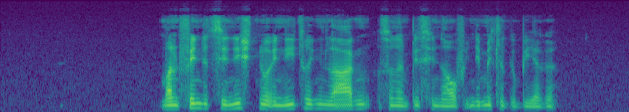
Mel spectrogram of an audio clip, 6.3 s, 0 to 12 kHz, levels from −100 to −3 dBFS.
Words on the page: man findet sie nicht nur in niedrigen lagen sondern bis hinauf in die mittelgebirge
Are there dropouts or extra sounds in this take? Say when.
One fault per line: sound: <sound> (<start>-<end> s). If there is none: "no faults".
no faults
